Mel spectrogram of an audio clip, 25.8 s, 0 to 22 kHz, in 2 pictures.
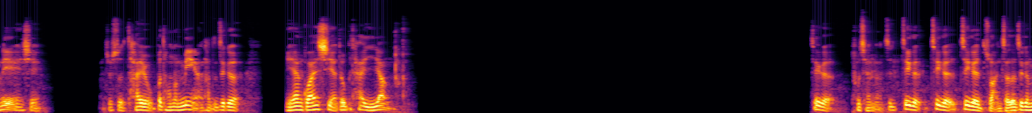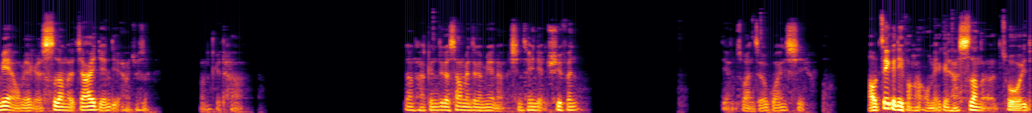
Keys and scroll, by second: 5.0 v.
